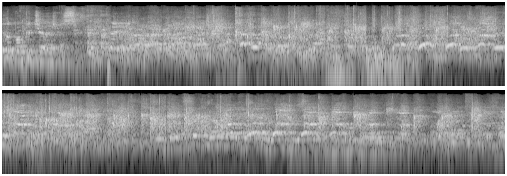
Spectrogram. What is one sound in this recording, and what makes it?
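A crowd of young people laughs loudly nearby.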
